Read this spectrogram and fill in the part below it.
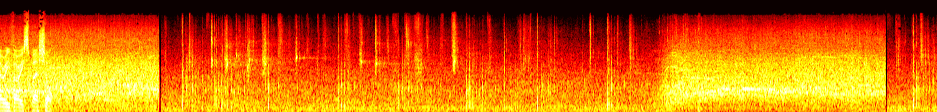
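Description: A crowd applauds and cheers in a large open arena.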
